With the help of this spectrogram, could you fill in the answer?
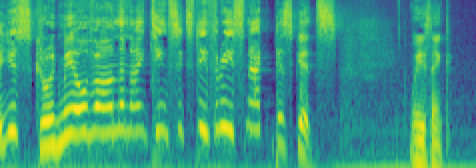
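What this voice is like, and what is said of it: Imitated British accent. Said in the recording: “my Alan Moore accent”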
